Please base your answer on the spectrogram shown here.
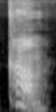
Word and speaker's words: come: K is spelled with the letter C. Is spelled with the letter O. M is spelled with the letter M. There is also the letter E at the end of this word that doesn't spell any sound. K-a-m. C-O-M-E. Come.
